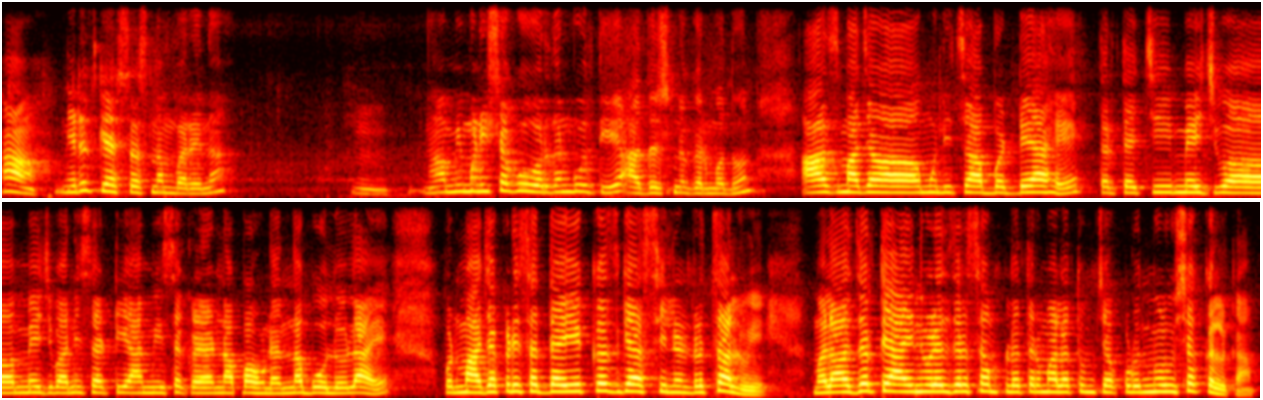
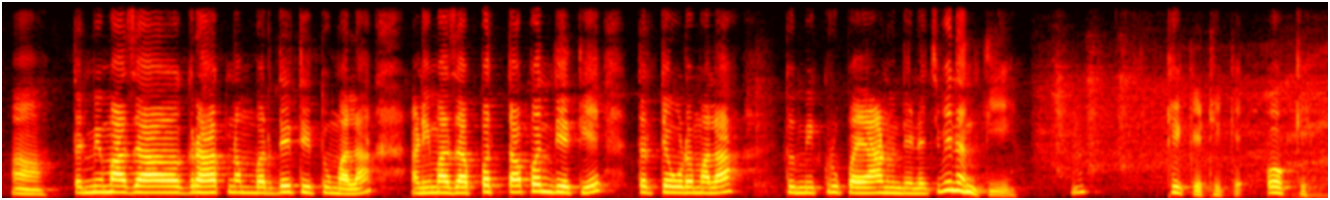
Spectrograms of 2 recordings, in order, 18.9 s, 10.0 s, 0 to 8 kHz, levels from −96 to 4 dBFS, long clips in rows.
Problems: none marked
